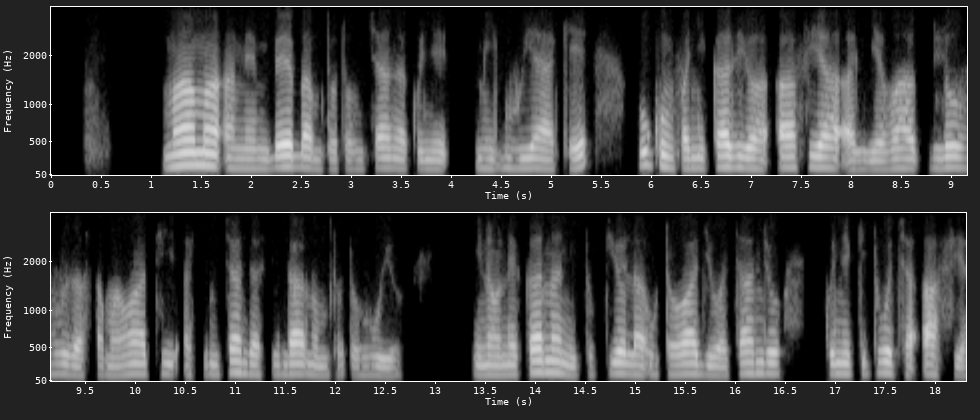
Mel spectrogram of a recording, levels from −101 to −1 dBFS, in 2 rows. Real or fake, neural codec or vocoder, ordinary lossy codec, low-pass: real; none; Opus, 24 kbps; 3.6 kHz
